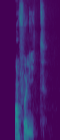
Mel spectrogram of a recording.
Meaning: ampholyte
- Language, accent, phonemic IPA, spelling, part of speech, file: French, France, /ɑ̃.fɔ.lit/, ampholyte, noun, LL-Q150 (fra)-ampholyte.wav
